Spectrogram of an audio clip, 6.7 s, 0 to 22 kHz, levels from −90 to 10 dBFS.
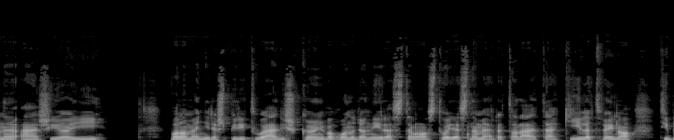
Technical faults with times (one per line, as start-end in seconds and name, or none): none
